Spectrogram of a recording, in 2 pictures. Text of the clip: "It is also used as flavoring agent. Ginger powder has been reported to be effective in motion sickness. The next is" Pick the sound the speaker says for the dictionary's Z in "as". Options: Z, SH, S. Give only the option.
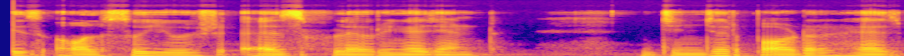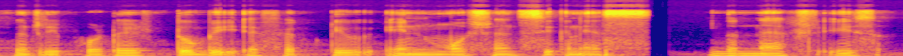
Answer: Z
